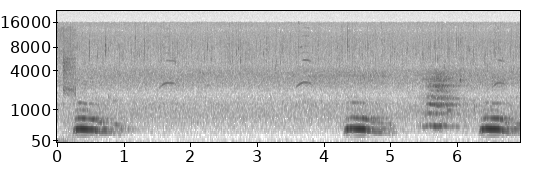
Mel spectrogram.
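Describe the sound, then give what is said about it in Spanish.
Deep, resonant hoots of an eagle owl perched in the bare branches of a tree, giving its territorial call, several low booming notes spaced by pauses, over a soft steady background hiss with faint higher chirps. “El primero, la rapaz nocturna más grande de nuestros bosques, parece cantarle a la luna con su sonoro e insistente aullido, que puede escucharse desde bastante lejos.”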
